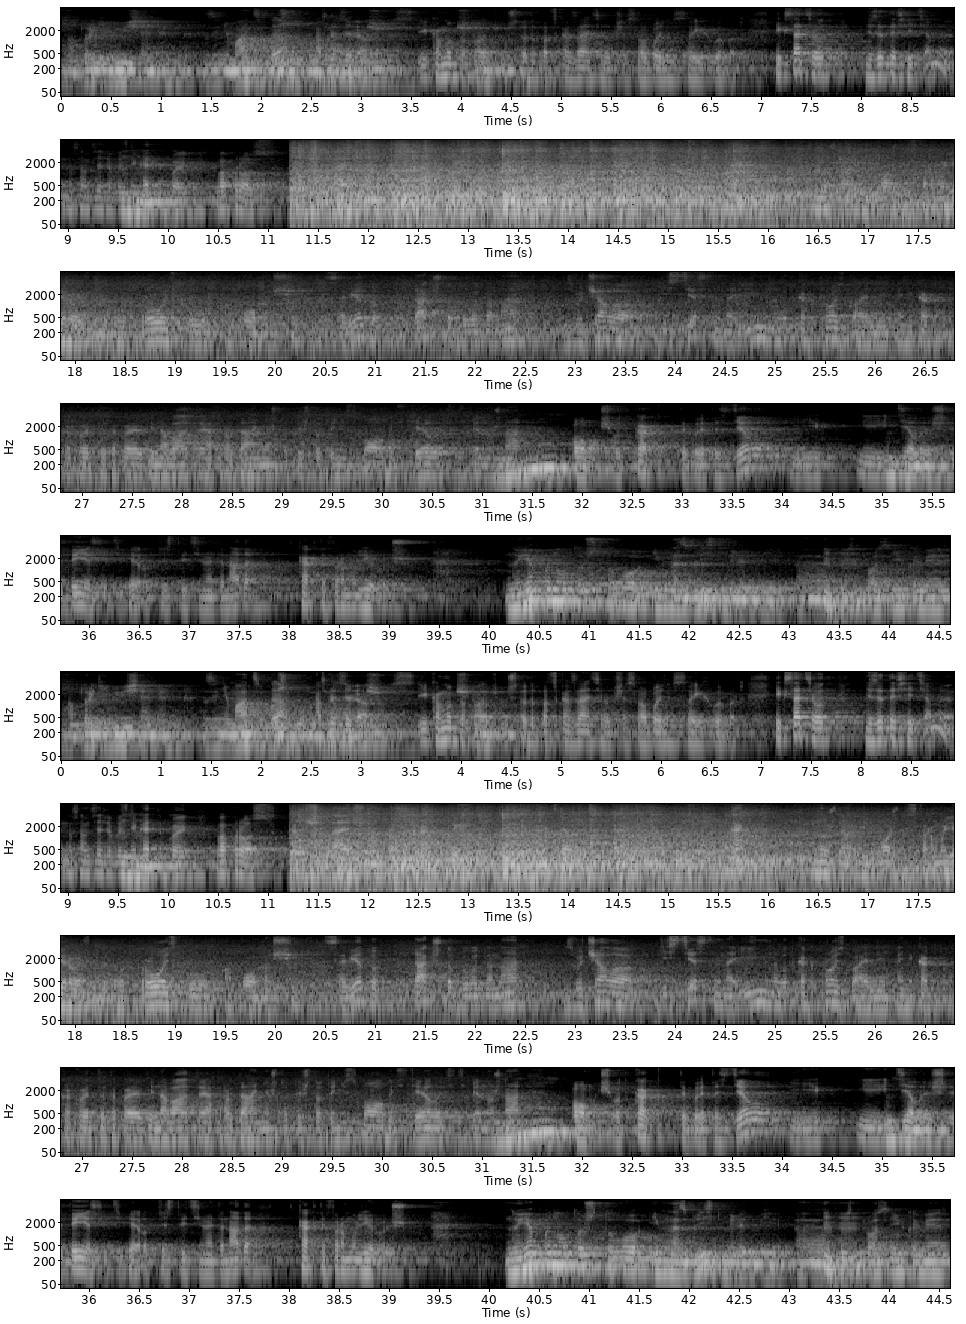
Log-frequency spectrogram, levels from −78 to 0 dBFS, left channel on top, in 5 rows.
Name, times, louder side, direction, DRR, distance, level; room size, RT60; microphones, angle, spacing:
voice 1, 0.0-3.2 4.0-4.5 9.5-9.9 31.1-31.8 35.0-35.4 39.4-39.6 40.2-44.6, right 1 dB, 80° right, 4 dB, 0.8 m, -33 dB
voice 2, 2.5-7.7 8.0-14.3 14.7-14.8 15.4-15.8 16.4-22.5 22.9-31.5 31.9-32.7 33.0-34.4 34.7-37.7 38.1-39.2 43.3-43.8, right 3 dB, 25° right, 9 dB, 0.4 m, -36 dB
sound 1, 11.2-31.1, equal, 5° left, 0.7 m, -34 dB
11.0 x 7.1 x 3.4 m, 2.4 s
head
